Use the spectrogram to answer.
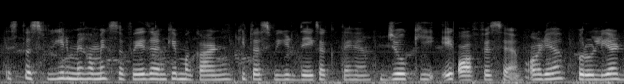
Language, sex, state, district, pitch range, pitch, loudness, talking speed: Hindi, female, West Bengal, Purulia, 220-250 Hz, 235 Hz, -19 LUFS, 210 wpm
